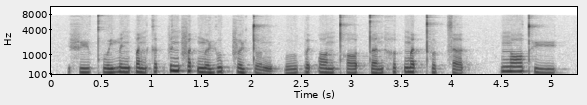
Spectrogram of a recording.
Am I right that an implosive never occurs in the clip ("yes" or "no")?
yes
